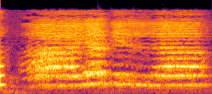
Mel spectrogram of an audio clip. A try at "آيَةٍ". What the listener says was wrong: जी आयत आयात नहीं है आयत फिर से वइन यरौ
